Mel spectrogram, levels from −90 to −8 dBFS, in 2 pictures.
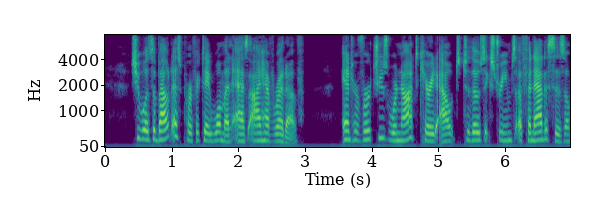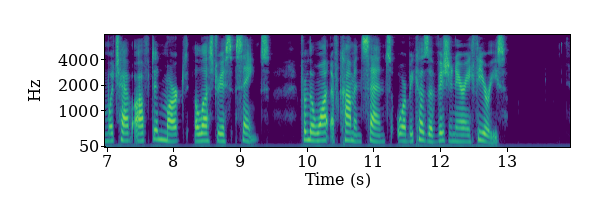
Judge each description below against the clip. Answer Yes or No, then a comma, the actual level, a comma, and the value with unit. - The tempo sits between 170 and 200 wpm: Yes, average, 175 wpm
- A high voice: Yes, high, 205 Hz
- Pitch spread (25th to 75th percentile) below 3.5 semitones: Yes, average, 2.8 semitones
